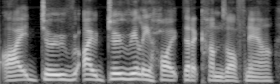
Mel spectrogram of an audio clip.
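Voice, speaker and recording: Smooth, lowish-voiced Australian woman talking racing. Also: moderate pace, a little mellow, no room sound, clean studio sound. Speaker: co-host of a horse racing preview show. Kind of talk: casual racing chat and commentary.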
